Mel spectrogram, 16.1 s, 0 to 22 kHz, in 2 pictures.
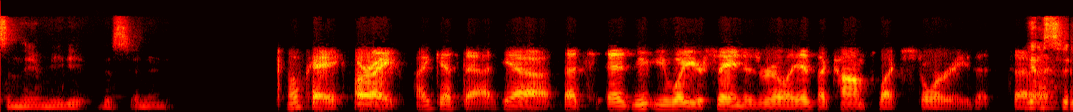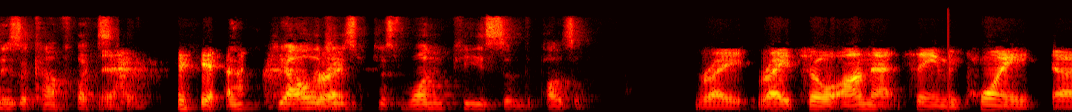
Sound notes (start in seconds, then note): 8.8 laughs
